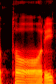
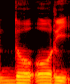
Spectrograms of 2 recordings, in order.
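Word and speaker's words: 通り: Yotei no tori kalau pakai no dibacanya tori, tapi kalau nggak pakai no itu dibacanya doori ya minasang.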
